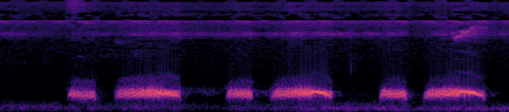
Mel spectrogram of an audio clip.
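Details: Female spotted dove calling to stimulate males: three low cooing phrases, each a short note followed by a longer, slightly falling coo, over a soft low hum.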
